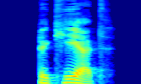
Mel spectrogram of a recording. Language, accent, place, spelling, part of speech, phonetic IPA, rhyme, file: German, Germany, Berlin, bekehrt, verb, [bəˈkeːɐ̯t], -eːɐ̯t, De-bekehrt.ogg
- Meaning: 1. past participle of bekehren 2. inflection of bekehren: third-person singular present 3. inflection of bekehren: second-person plural present 4. inflection of bekehren: plural imperative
